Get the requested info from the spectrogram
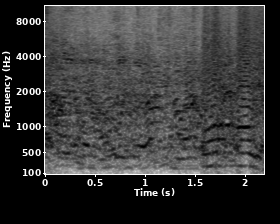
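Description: Loud, close chatter of several people talking at once, with no clear other sound.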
